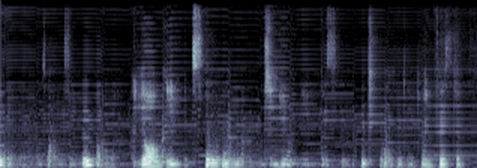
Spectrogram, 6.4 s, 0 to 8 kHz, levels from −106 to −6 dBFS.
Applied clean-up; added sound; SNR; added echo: neural mask model DeepFilterNet 3.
